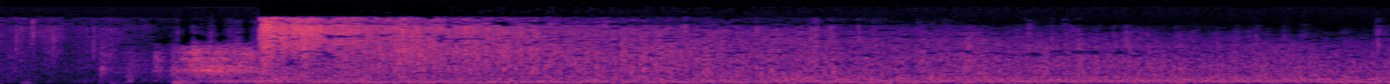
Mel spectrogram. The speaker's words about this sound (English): So, and now I'm gonna pull up this right here, which is actual footage of this fucking explosion. Like he was just talking about, this is insane.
